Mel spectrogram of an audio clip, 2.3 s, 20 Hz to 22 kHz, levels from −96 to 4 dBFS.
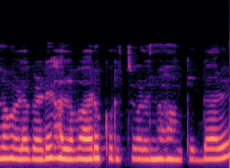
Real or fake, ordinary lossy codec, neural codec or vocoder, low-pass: fake; none; codec, 16 kHz, 16 kbps, FreqCodec, larger model; none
